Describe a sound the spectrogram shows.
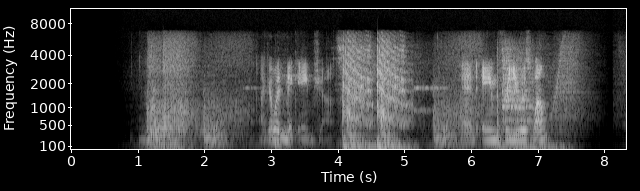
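Gunshots fire in short bursts.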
